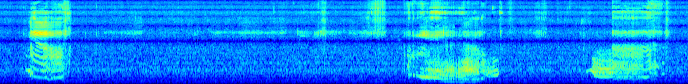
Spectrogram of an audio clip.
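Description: An English bulldog gives three wavering, nasal whine-like wails separated by quiet pauses.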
